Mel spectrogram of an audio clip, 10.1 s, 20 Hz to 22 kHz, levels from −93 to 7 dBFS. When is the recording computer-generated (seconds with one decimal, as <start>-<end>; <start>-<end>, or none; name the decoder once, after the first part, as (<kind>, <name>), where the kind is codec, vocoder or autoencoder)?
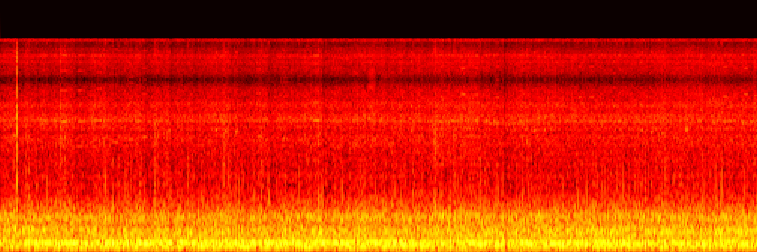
4.4-5.4 (autoencoder, DAC-VAE); 8.9-9.4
